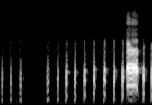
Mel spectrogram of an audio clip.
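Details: A red junglefowl hen looking for a rooster utters sparse clucks that quicken into a steady rapid series. A loud raspy burst breaks in near the end before the clucking resumes.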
